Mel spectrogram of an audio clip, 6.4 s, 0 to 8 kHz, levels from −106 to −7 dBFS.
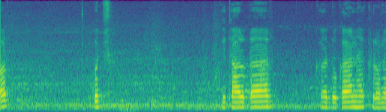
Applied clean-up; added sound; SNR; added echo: none; none; none; none.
